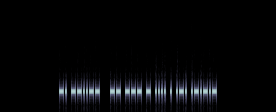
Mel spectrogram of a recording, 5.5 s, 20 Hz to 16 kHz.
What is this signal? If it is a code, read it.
Morse code, heard as a keyed tone, about 37 wpm, 700 Hz. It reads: N, MOTHER.
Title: Sentences from Top 200 Words and Abbreviations 40wpm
